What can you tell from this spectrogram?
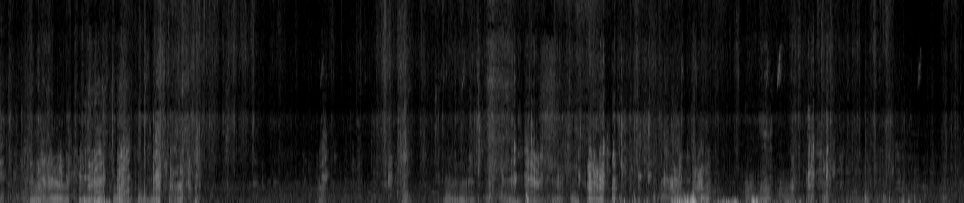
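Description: Two dogs play-fighting, a puppy and a larger German Shepherd mix, growling in irregular bursts during the wrestling. The loudest burst comes about two-thirds of the way through, with a quieter lull before it.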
